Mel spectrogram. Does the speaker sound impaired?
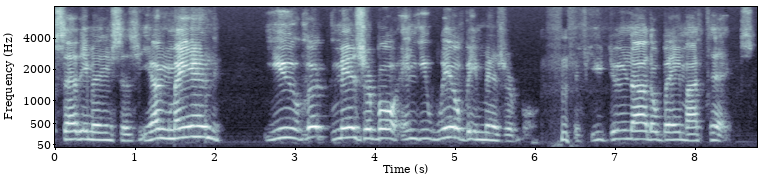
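Yes: cerebral palsy; wheelchair user.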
